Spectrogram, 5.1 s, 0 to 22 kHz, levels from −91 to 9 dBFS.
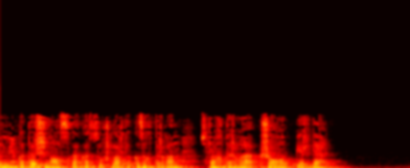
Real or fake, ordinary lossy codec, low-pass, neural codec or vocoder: real; MP3, 32 kbps; 7.2 kHz; none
